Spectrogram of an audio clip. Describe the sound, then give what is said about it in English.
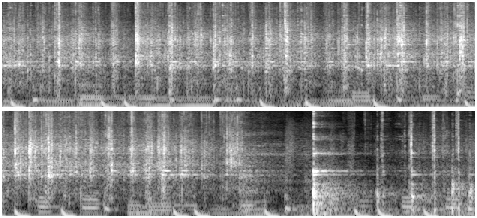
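Ice rattles in a cocktail shaker being shaken with Baileys and Frangelico: a fast, steady stream of bright clinks and knocks that runs throughout, with one sharper hit near the end. “Put all your mixes in the shaker. Make sure you put that in there. Give it a shake.”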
